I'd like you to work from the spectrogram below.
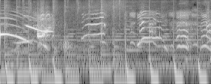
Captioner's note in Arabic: أطفال يهتفون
